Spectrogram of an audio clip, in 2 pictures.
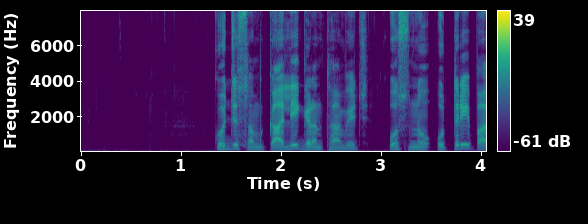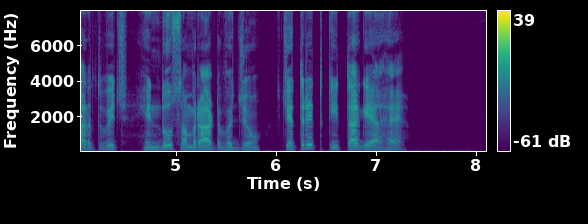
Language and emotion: Punjabi, neutral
